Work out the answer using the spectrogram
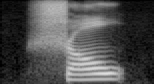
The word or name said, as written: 梢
